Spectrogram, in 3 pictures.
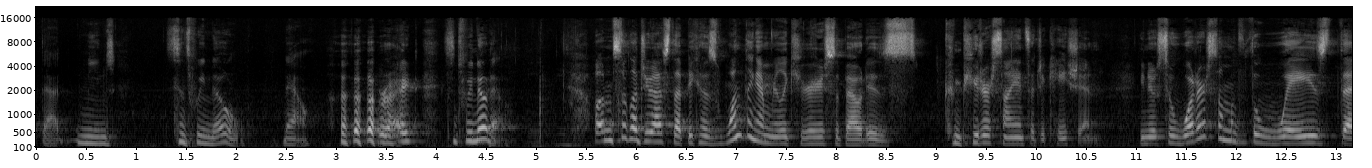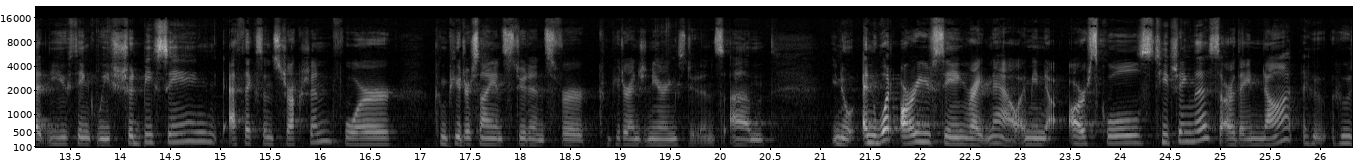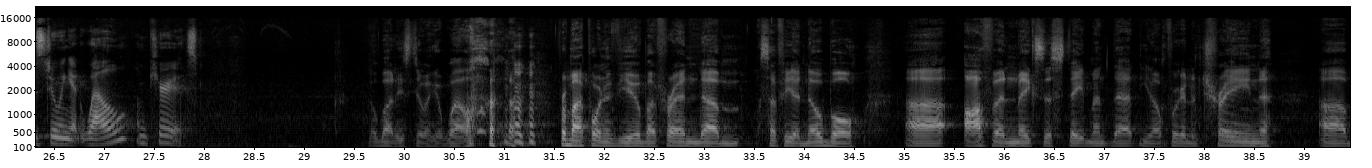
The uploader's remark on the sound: Live from ASU California Center at the historic Herald Examiner Building.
